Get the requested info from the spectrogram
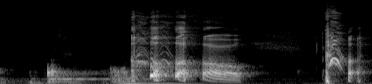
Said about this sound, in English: I'm trying not to like cough to the mic. That's a full shot. That's not very good.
